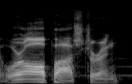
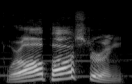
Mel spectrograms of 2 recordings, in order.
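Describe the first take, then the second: First: Said in the usual way. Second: High, loud repeat; loud emphatic. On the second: Shown as a demonstration. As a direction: shout it the second time.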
